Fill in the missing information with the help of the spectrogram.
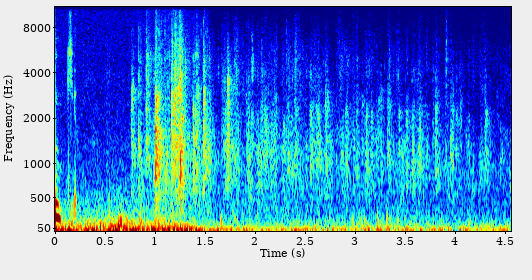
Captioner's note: audience applauds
